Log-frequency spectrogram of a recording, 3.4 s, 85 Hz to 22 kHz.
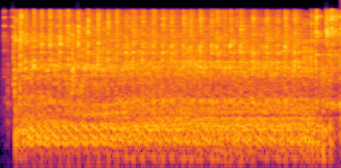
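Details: Salvaged Husqvarna 372XP X-Torq chainsaw with fresh rings, honed cylinder, carb kit and metering lever adjusted, restart test: crisp, steady two-stroke buzz for about three seconds without stumbling or surging, then drops off; runs cleanly.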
